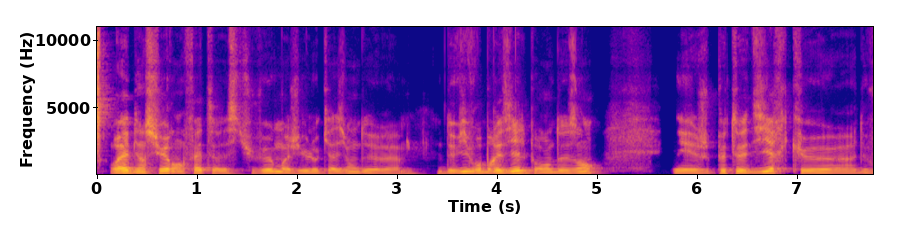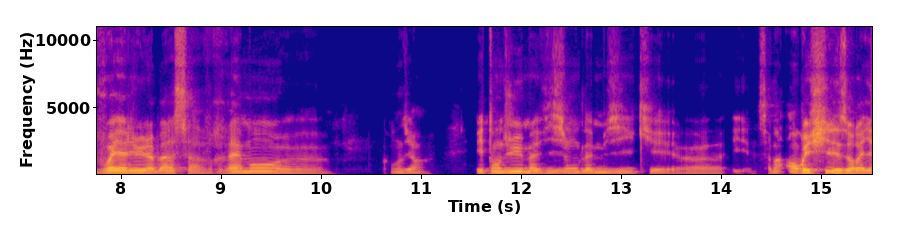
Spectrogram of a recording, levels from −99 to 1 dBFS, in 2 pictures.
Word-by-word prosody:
Ouais 125 0 +7
bien 100 -3 +1
sûr, 140 +7 +5
en 95 - -2
fait, 125 +4 -2
heu, 105 -1 -3
si 105 +1 -4
tu 110 +2 -11
veux, 125 +3 +1
moi 125 -5 +1
j'ai 105 +1 -5
eu - - -1
l'occasion 105 +3 -3
de 100 -1 -5
hem 100 +1 -14 0.2
de 120 -3 -4
vivre 125 +3 +1
au 115 - +2
Brésil 120 +8 +3
pendant 110 -8 -3
2 110 +2 -3
ans 135 +6 -3 0.7
et 95 0 0
je 95 +1 -7
peux 120 +6 -3
te 125 +1 -4
dire 125 +6 +2
que, 100 -3 -2
heu, - - -9
de 100 - -10
voyager 125 +4 +4
là-bas 115 +2 +1
ça 100 -7 -5
a - - -9
vraiment, 120 +6 -2
heu, 100 -1 -10 0.6
comment 105 -1 -14
dire? 95 -1 -8 0.5
Étendu 120 0 +1
ma 110 -3 0
vision 110 +2 -5
de 110 - -7
la 105 - -1
musique 100 +3 -7
et - - -7
heu 100 0 -13
et - - -20
ça - - -14
m'a 100 - -6
enrichi 125 +2 +5
les 125 0 +5
oreilles 115 -1 +4
110 Hz, 200 wpm, -23 LUFS, 100-125 Hz, 0.7 s, Ouais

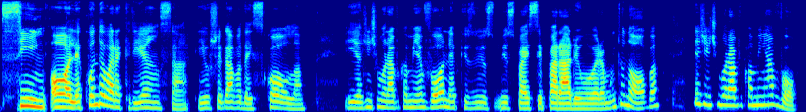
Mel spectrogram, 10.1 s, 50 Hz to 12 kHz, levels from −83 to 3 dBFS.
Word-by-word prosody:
Sim. 225 -4 +6
Olha, 190 -2 +8
quando 270 +8 -1
eu 265 -4 +2
era 210 -3 +3
criança, 170 -5 -7
e 160 - -8
eu 170 - -7
chegava 180 0 -4
da 160 - -8
escola, 150 -1 -5 0.5
e 180 0 -5
a 175 - -5
gente 195 +3 -9
morava 180 -2 -3
com - - -12
a - - -7
minha 190 0 -6
avó, 190 +1 0
né 190 -4 -7
porque 180 0 -15
os 165 - -16
meus 170 -2 -11
meus 170 -1 -10
pais 160 -2 -2
separaram 155 -2 +3
eu 155 0 -4
era 155 0 -3
muito 205 - -9
nova, 215 0 -3 0.4
e 315 - -8
a - - -3
gente 280 -1 -9
morava 250 -2 0
com 260 - -9
a - - -4
minha 260 +2 -5
avó. 195 - -6
180 Hz, 225 wpm, -23 LUFS, 165-215 Hz, 0.5 s, Olha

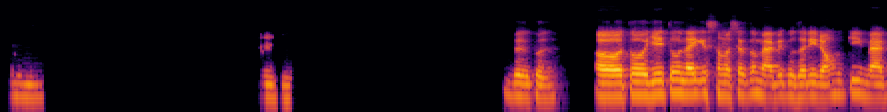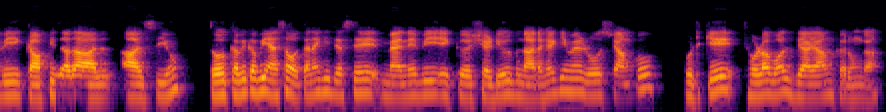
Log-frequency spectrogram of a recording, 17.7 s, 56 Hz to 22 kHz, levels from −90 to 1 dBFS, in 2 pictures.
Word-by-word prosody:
हुँ। 125 -1 -12 2.2
हुँ, 125 - -6
हुँ। 120 - -11 2.2
बिल्कुल। 130 -3 -3 0.5
अ, 135 0 +9
तो 145 -1 +5
ये 145 +2 +5
तो 160 0 +1
लाइक 150 0 +6
इस 155 - -4
समस्या 140 0 -1
से - - -12
तो 155 - -3
मैं 135 -3 +4
भी 135 - -2
गुज़र 130 -1 -2
ही 140 - +3
रहा 125 -1 +3
हूँ, 140 - -7
क्योंकि 155 +2 -5
मैं 130 -1 +6
भी 140 +1 -4
काफ़ी 125 +3 +2
ज़्यादा 135 -1 +2
आल 125 -1 +3 0.2
आलसी 130 +1 +1
हूँ। 170 +7 -7 0.3
तो 145 +1 +3
कभी-कभी 165 +3 0
ऐसा 145 0 +1
होता - - 0
है 150 - -2
ना 160 - -4
कि 170 - -7
जैसे, 155 +2 -4
मैंने 130 +1 0
भी 150 +1 -5
एक 140 +1 -9
शेड्यूल 135 +3 -3
बना 125 -3 0
रखा 125 +3 -4
है 150 - 0
कि 175 0 -8
मैं 170 0 -4
रोज़ 145 0 -6
शाम 130 -2 -2
को 195 +2 -6 0.4
उठ 140 - -7
के 185 +4 +3 0.2
थोड़ा-बहुत 150 +3 -1
व्यायाम 130 +1 0
करूँगा। 125 -2 -9
140 Hz, 175 wpm, -20 LUFS, 130-150 Hz, 2.2 s, अ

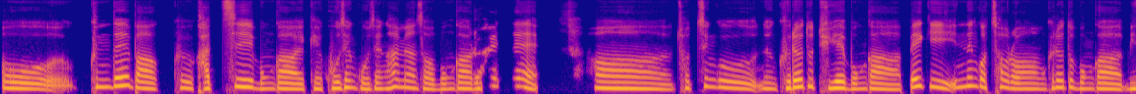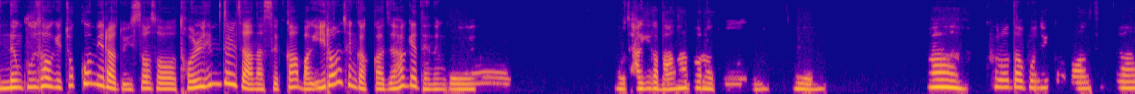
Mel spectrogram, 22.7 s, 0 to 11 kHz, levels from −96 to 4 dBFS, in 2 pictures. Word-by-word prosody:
어 200 -6 +1 0.2
근데 265 +4 +4
막 215 -7 +2 0.2
그 225 -2 -1
같이 250 +6 +1
뭔가 195 -1 +1
이렇게 185 +1 -3
고생고생하면서 215 -1 -1
뭔가를 195 +2 -1
할 285 -1 -8
때 265 -7 -1 0.6
'아 205 -5 +2
저 220 - -4
친구는 215 - -2
그래도 250 +7 +5
뒤에 225 -3 +5
뭔가 190 -3 -1
백이 260 -6 +2
있는 285 +3 0
것처럼 200 -7 -1
그래도 240 +4 -1
뭔가 195 -3 0
믿는 220 +5 +2
구석이 255 0 0
쪼끔이라도 310 - -1
있어서 190 +1 -2
덜 230 +6 +3
힘들지 355 +1 +1
않았을까?' 190 +6 -2
막 185 -2 -2
이런 330 - +2
생각까지 200 - -2
하게 290 +7 +1
되는 180 -4 -5
거예요. 185 0 -1 1.4
뭐 195 -2 -3
자기가 205 +1 +1
망하더라도 200 +2 -1 0.8
네. 195 -3 0 1.2
아 255 -1 +8 0.3
그러다 250 -1 -1
보니까 235 0 -6 0.2
막 210 0 -3
진짜 250 -2 -16
215 Hz, 270 characters per minute, -19 LUFS, 195-250 Hz, 1.4 s, 아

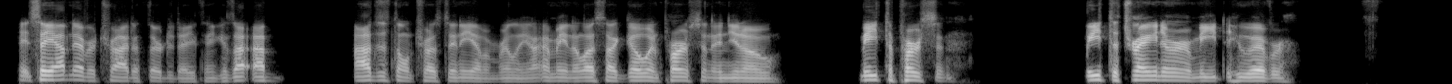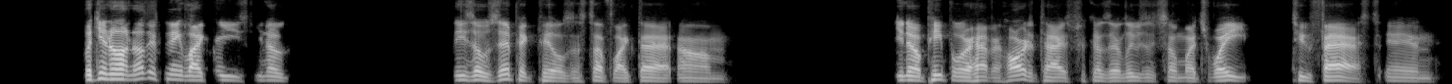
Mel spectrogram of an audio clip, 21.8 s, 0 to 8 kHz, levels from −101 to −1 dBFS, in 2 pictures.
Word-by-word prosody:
And - - -6
see, 160 -1 +7
I've 160 +1 +2
never 125 -5 -3
tried 120 -1 -4
a - - -10
30 105 -1 -12
day 105 0 -10
thing 110 +1 -16
because 115 +3 -14
I 135 - +1
I 130 - +2 0.8
I - - +3
just 140 -2 -12
don't 120 -3 -7
trust 120 -1 -7
any 120 -1 -4
of 110 -2 -5
'em, 105 +1 -17
really. 110 -1 -9
I 120 +2 -5
mean, 120 -1 -4
unless 120 +2 -3
I 125 - +1
go 130 +3 -2
in 120 - -4
person 130 -1 -1
and, 110 0 -5
you 115 - +1
know, 105 -2 -2 0.6
meet 155 0 +5
the - - -4
person. 145 -1 0 1.0
Meet 150 0 +6
the 140 - 0
trainer 150 -3 +5
or - - -3
meet 125 +1 0
whoever. 120 -4 0 1.8
But 165 +3 +3
you 200 - +7
know, 180 0 +9
another 185 +5 0
thing, 170 -4 +1
like, 145 -3 +5
these, 140 -7 -6
you 145 - -17
know 140 -2 -2 1.3
these 155 -1 -4
Ozempic 155 +4 0
pills 120 -5 -4
and 110 - -14
stuff 130 +4 -5
like 110 -2 -2
that, 115 -3 0
um 105 -4 -5 1.3
You 145 - 0
know, 150 - +7
people 155 -4 0
are 125 - +4
having 135 +1 0
heart - - +2
attacks 120 -3 -1
because 130 -2 -9
they're 120 0 -4
losing 120 -2 -9
so 125 +4 -8
much 115 0 -6
weight 135 -1 +2 0.3
too - - -6
fast - - +3
and 115 -4 -9
125 Hz, 200 wpm, -25 LUFS, 115-145 Hz, 1.8 s, know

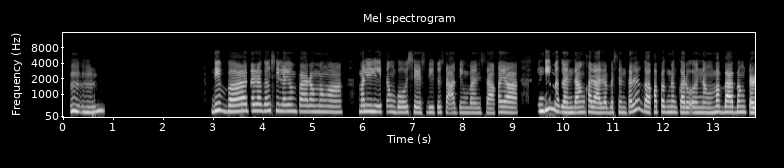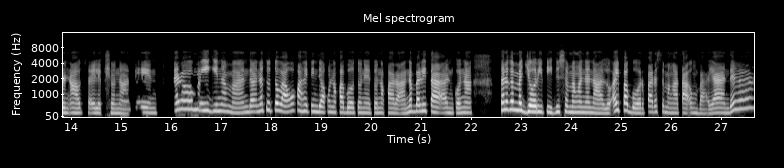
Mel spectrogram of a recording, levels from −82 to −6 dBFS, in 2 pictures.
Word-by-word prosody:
mm. 260 +1 -1 2.1
'Di 305 +4 +4
ba, 265 +2 +4
talagang 285 0 0
sila 280 -2 -3
'yung 275 -1 -3
parang 255 -1 0
mga 245 -1 -3 0.3
maliliit 260 -1 0
ang 245 0 -5
boses 230 -1 -3
dito 225 0 -5
sa 215 - -3
ating 215 0 -8
bansa 210 -1 -4
kaya 225 -2 +1 0.4
hindi 285 +7 +6
maganda 225 -7 +1
ang 230 - -3
kalalabasan 220 -1 -1
talaga 260 -1 0
kapag 240 0 -2
nagkaroon 225 -1 -1
ng 220 -1 -2
mababang 240 0 +2
turnout 210 -2 +2
sa 210 -2 -6
eleksyon 200 -1 -4
natin, 205 +4 -4 0.4
pero 365 +3 +3
maigi 305 -4 +2
naman 230 -5 -2
da 250 0 +2
natutuwa 290 -3 +3
ako 290 - 0
kahit 275 -3 +1
hindi 255 -1 +1
ako 240 +1 -2
nakaboto 220 -1 -1
neto 210 -1 -5
nakaraan 200 -1 -2
nabalitaan 250 -6 +2
ko 205 0 0
na 215 -1 0 0.6
talagang 345 +1 +6
majority 250 -5 +5
dun 245 +2 0
sa 255 +2 -2
mga 230 -1 +1
nanalo 200 -2 0
ay 295 +4 +4
pabor 220 - +1
para 240 +1 -1
sa 255 - -10
mga 205 -2 -3
taong 205 0 -2
bayan. 200 +3 -1
Di 270 - +2
ba? 380 +3 -2
235 Hz, 130 wpm, -23 LUFS, 215-270 Hz, 2.1 s, hindi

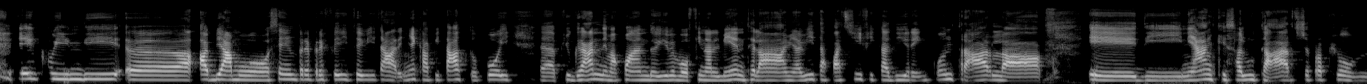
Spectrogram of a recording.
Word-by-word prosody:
e 255 0 +1
quindi, 245 -1 -1
uhm, 210 -2 +3
abbiamo 210 -3 +5
sempre 230 +1 -3
preferito 220 +1 -4
evitare. 210 -4 -1
Mi 230 - -2
è - - -14
capitato 210 0 -1
poi, 215 +1 -3 0.3
uhm, 185 -1 -4
più 215 +2 -8
grande 215 +2 +2
ma 185 +2 -2
quando 205 -2 0
io 195 +1 -2
avevo 195 -2 0
finalmente 200 +3 -2
la 190 -1 +2
mia 190 -1 -4
vita 215 0 -5
pacifica 200 +1 -5
di 205 +1 -5
reincontrarla 200 -3 +1 0.4
e 190 -4 +2
di 185 0 -6
neanche 220 +3 +1
salutarci, 205 -1 0
cioè 210 - -9
proprio 210 -1 -6
210 Hz, 135 wpm, -23 LUFS, 195-225 Hz, 0.4 s, abbiamo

